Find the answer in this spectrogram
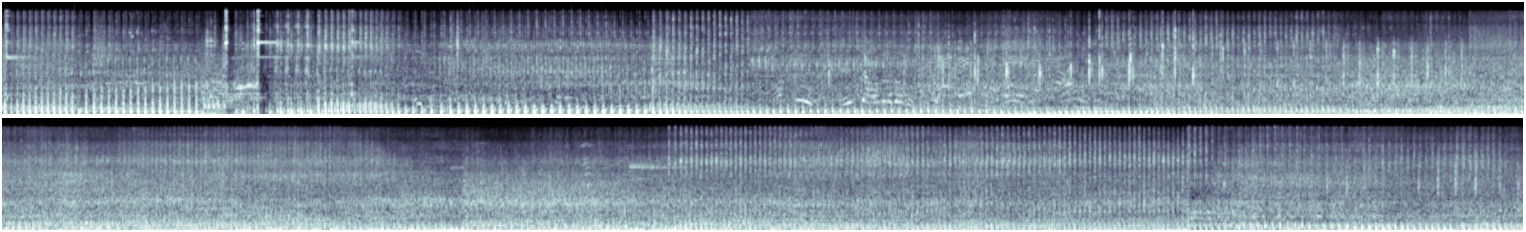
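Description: Small go-kart engines buzzing as karts run around a track, louder for a couple of seconds about five seconds in.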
